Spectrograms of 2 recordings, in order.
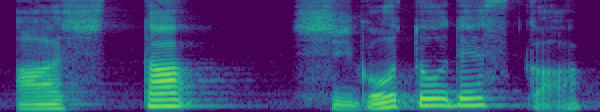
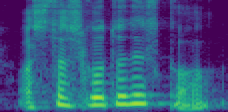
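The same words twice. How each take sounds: First: The sentence is spoken slowly. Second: The sentence is spoken quickly. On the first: "ゆっくりね" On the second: "早く言うといいんですけど"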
